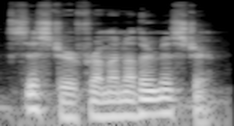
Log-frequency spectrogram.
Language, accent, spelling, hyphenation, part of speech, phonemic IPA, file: English, US, sister from another mister, sis‧ter from ano‧ther mis‧ter, noun, /ˈsɪstɚ fɹəm əˈnʌðə ˈmɪstɚ/, En-us-sister-from-another-mister.ogg
- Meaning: A very close female friend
